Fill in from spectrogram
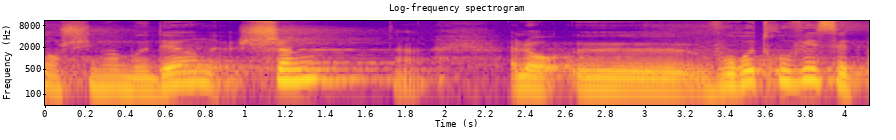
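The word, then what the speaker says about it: sheng (聖): Dans ce caractère qui se prononce en chinois moderne sheng, hein, au quatrième ton, et qui désigne donc le sage ou euh, la sagesse.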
